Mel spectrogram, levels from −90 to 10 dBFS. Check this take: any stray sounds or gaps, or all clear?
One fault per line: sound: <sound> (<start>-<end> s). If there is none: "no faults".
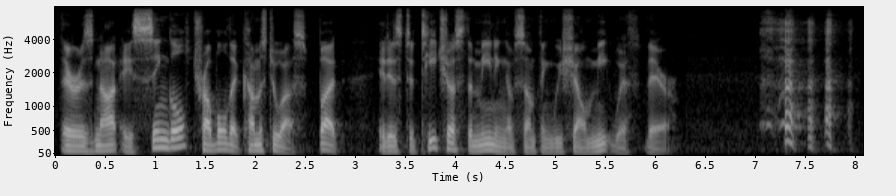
sound: laugh (7.0-8.0 s)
